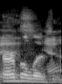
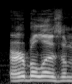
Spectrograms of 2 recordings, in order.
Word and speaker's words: Herbalism: That's so, the H is silent.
